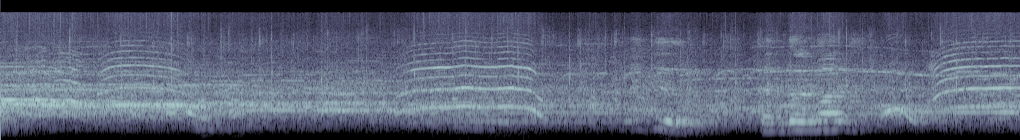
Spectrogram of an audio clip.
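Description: A live band plays along.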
